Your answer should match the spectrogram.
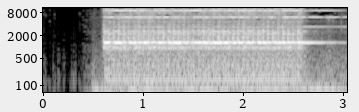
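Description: A telephone ringing: one loud, bright, continuous electronic trill that starts abruptly and ends with a short fading tail, with no voices.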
